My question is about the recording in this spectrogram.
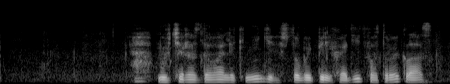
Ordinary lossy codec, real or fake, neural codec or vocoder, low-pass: none; real; none; 7.2 kHz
